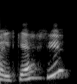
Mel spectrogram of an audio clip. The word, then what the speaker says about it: الكهف: أصحاب الكهف. So the hamza wasl will be dropped. Lam will be pronounced. So I'm going to move from the ba with fatha to the lam with the sukun.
